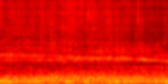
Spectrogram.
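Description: A steady low rumbling hum, with a thin whistling tone that slowly falls in pitch.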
